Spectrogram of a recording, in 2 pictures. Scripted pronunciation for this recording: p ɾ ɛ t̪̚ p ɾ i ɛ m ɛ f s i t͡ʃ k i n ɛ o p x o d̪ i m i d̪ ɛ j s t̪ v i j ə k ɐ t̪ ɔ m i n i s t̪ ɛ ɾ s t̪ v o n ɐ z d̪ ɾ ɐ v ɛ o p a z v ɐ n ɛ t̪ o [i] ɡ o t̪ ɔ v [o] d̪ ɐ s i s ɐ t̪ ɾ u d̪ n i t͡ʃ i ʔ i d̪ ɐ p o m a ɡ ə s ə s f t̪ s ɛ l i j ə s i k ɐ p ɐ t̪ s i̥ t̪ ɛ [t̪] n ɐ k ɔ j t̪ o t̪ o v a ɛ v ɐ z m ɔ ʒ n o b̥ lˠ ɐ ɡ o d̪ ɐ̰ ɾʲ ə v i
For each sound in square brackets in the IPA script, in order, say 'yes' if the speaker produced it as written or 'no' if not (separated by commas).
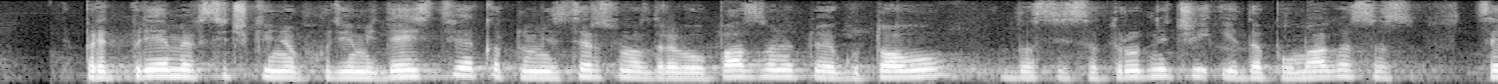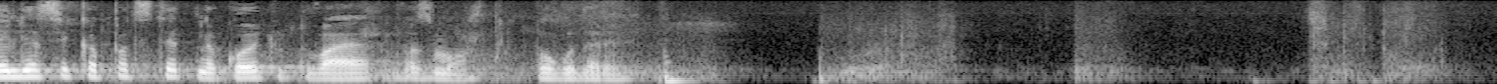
no, yes, yes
